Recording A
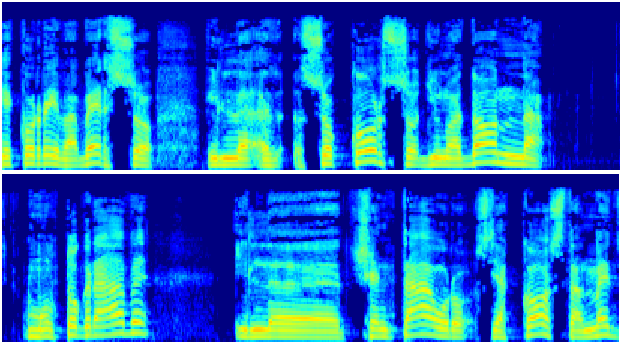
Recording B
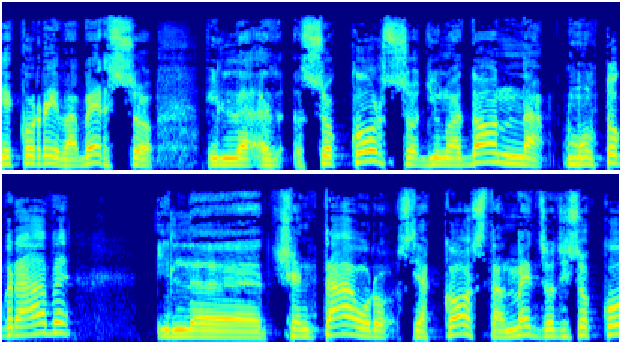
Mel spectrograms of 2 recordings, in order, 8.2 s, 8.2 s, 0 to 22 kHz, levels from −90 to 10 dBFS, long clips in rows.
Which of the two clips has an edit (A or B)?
B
